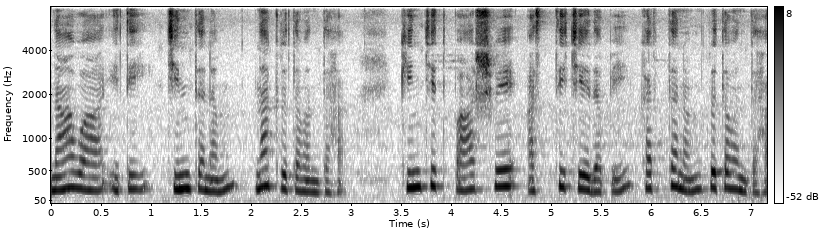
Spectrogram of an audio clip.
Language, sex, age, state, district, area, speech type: Sanskrit, female, 60+, Karnataka, Dakshina Kannada, urban, spontaneous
